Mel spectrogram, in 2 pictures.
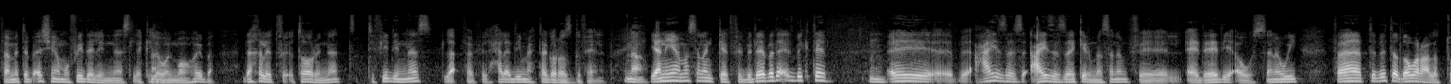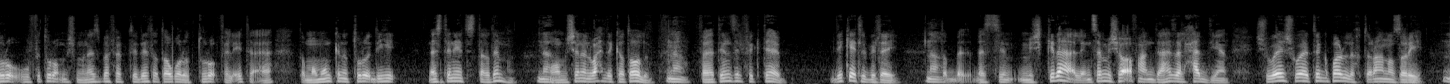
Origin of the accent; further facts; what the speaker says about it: Mansoura, Dakahlia, Egypt; يتكلموا فيه عندنا في المنصوره.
